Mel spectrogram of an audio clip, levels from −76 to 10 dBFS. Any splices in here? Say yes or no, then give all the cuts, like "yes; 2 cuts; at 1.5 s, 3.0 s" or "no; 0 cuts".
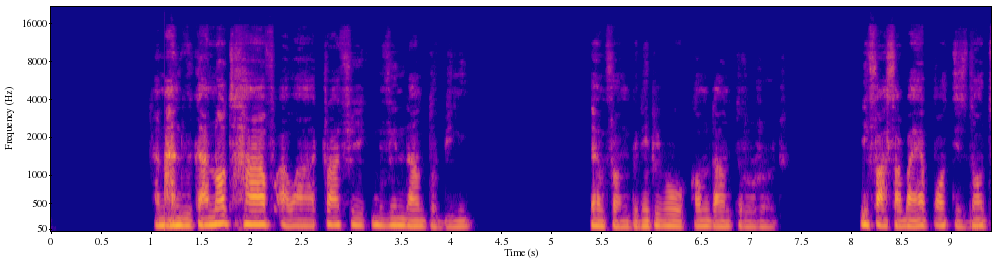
yes; 1 cut; at 1.1 s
